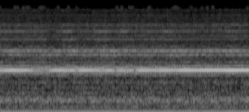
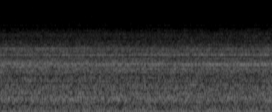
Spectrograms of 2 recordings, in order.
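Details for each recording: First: Shop heater blower motor runs with steady high-pitched squealing whine over low hum, worn motor bearings; motor struggling to start, fixed by replacing with two skateboard bearings. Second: Overhead gas shop heater after blower motor repair with two skateboard bearings: steady, even fan whir with a smooth airy hiss, no rumble, grind or bearing chirp; blower runs quietly again, normal.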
